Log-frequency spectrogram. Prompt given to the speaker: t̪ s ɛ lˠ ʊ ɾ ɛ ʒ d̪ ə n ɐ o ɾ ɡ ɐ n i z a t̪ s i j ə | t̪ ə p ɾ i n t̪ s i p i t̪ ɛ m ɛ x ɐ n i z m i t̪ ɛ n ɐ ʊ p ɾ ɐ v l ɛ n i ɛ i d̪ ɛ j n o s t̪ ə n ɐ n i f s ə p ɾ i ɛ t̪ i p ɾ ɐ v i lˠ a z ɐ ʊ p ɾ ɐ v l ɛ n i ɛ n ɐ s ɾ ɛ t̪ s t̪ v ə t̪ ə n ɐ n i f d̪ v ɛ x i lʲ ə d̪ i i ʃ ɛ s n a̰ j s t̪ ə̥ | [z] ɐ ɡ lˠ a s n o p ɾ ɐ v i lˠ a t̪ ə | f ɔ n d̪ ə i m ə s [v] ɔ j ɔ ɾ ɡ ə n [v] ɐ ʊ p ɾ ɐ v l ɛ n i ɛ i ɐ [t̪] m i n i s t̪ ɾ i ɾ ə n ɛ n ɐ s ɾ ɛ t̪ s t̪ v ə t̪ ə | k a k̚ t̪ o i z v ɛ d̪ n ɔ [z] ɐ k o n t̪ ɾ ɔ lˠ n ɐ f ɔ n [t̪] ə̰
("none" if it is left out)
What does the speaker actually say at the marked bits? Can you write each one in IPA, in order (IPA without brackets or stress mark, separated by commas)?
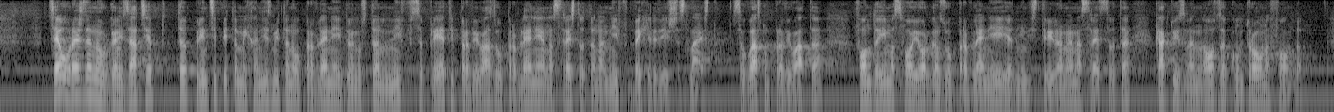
s, v, z, d̪, z, d̪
